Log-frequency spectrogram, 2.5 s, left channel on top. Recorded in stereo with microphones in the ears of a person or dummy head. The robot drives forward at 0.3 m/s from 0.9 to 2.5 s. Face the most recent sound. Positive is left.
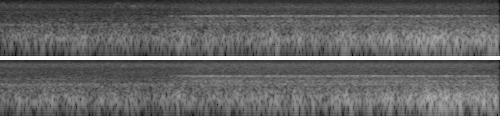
No sound to turn to.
